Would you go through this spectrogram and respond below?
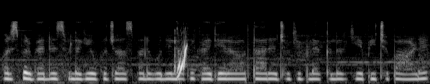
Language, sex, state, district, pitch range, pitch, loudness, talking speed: Hindi, female, Himachal Pradesh, Shimla, 250-255 Hz, 250 Hz, -20 LUFS, 335 wpm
